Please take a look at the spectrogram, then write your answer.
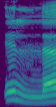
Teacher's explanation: লামের ওপরে তাসদিদ আছে এবং তাসদিদওয়ালা অক্ষরকে দুবার পড়তে হবে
